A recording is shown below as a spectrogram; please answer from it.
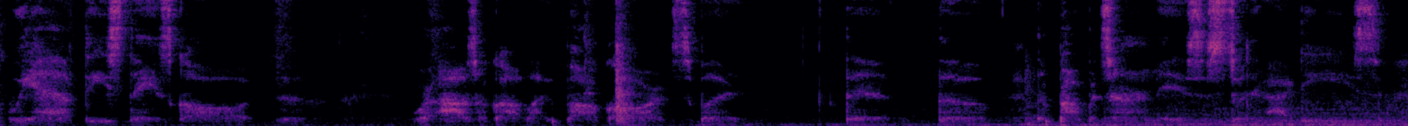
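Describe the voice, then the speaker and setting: A woman whispers at a very slow pace with long, frequent pauses and big swings in loudness. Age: young. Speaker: college student. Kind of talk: casual talk to camera.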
